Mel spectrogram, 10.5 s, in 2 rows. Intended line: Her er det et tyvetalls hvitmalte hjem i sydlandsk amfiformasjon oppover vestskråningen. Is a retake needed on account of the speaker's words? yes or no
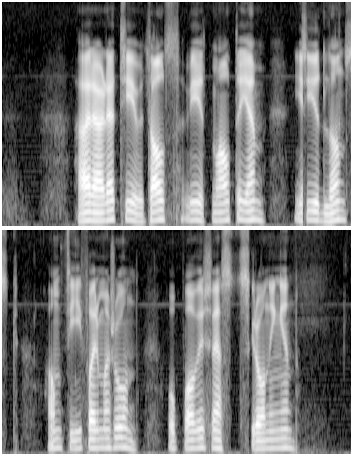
no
